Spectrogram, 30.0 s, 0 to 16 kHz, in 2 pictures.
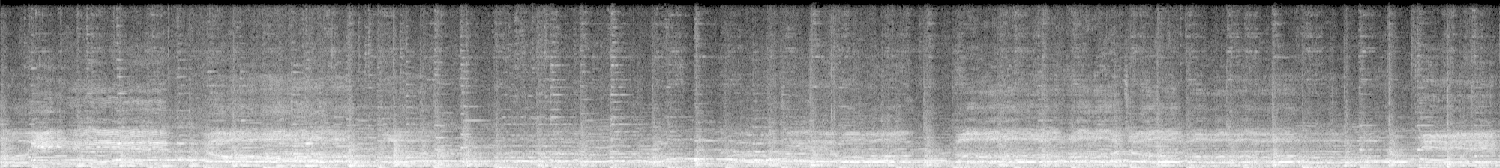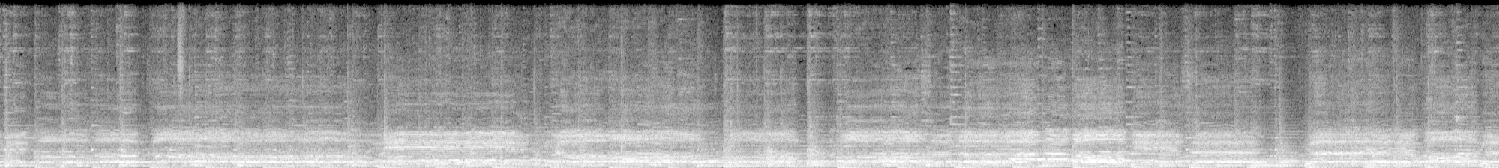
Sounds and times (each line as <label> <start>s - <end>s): Sufi music concert 0.0s - 29.9s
